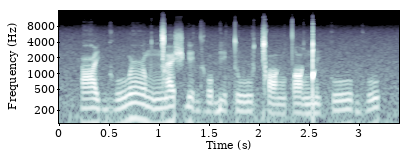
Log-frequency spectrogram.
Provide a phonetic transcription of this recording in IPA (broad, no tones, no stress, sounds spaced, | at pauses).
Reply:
ʕ i ɡʱ uː ʕ u ŋ ŋ͡ǀ æ ʃ ɗ i dʱ o ɠ i t uː ǀ ɒː ŋ tˤ o ŋ͡ǃ i k uː ɡʱ u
